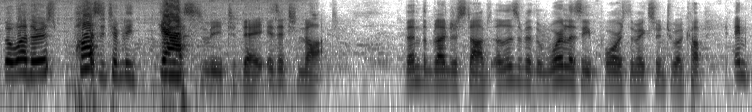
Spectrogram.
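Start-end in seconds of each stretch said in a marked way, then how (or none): 0.0-3.3 mock her with a toff British accent; mock posh British. Customer mocks Elizabeth's British slip in a hammy English accent. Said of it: "talk like British".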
